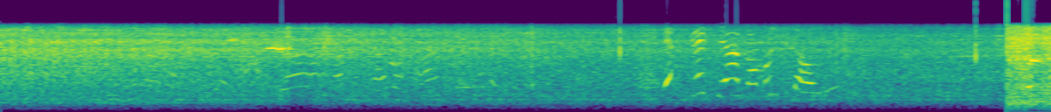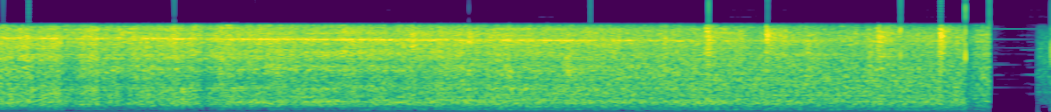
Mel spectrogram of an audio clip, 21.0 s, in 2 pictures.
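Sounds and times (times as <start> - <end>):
electric locomotive running past: 0.0 - 20.4
train wheels on rails: 0.0 - 21.0.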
